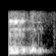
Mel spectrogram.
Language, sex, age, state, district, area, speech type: Nepali, male, 60+, West Bengal, Darjeeling, rural, conversation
